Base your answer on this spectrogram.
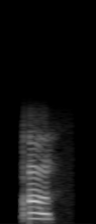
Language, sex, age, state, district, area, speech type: Tamil, female, 60+, Tamil Nadu, Namakkal, rural, conversation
